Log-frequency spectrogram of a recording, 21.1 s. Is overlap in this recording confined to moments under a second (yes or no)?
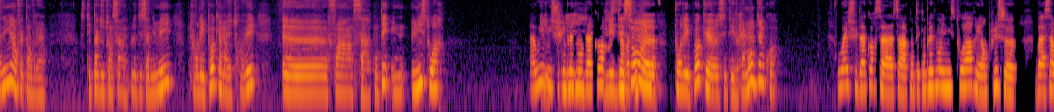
no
